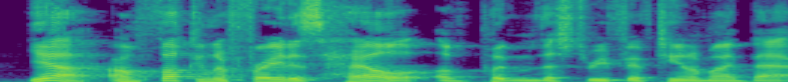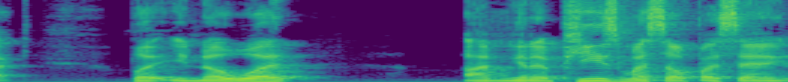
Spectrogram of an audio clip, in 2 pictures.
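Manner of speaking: ordinary talk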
